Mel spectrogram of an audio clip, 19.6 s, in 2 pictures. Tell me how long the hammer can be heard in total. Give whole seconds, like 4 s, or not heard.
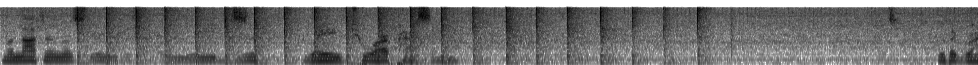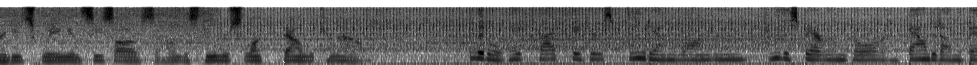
7 s.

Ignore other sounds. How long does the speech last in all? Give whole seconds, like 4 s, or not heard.
14 s.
